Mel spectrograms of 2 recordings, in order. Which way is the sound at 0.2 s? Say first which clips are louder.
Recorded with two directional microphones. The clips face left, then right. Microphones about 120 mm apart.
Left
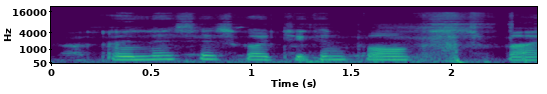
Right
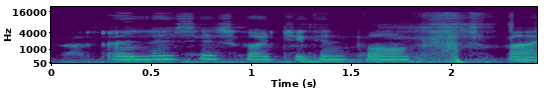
Left 4 dB; 30° left (ahead or behind).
